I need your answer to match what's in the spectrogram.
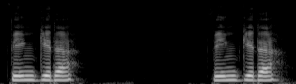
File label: "fenketv", muscogee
